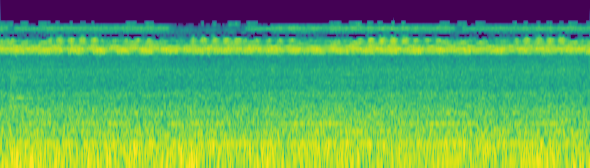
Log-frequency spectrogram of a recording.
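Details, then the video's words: Crickets and other grass bugs calling in early autumn: dense high trilling with rhythmic pulsed chirps throughout, steady in loudness, low background rumble beneath. "초가을 풀벌레_ 백색소음_ Cricket sound"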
